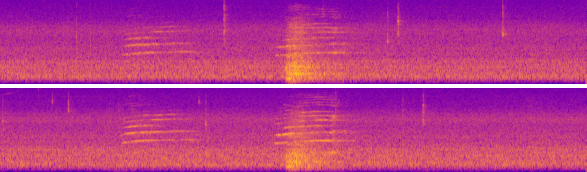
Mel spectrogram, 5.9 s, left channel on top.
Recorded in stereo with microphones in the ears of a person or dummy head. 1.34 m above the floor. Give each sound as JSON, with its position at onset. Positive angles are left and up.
{"t": 1.2, "sound": "a cat meowing", "side_deg": -70, "distance_m": 2.5}
{"t": 2.9, "sound": "a thud", "side_deg": 35, "distance_m": 2.5}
